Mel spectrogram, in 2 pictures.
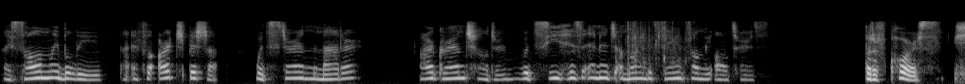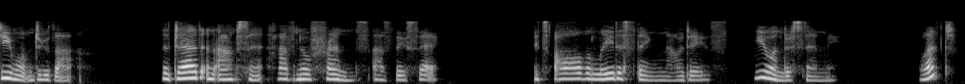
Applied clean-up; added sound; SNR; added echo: neural mask model RNNoise.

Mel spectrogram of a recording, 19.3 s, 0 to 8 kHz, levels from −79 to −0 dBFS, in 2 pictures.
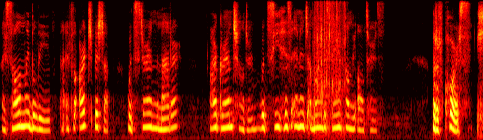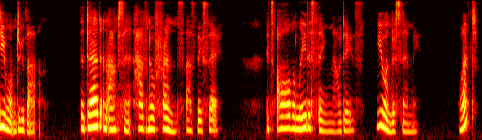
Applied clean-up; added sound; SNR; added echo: none; Crackle; 14 dB; none.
